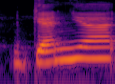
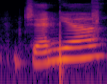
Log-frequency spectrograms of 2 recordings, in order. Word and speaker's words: Genya: I'm kind of not sure how to pronounce her name because I heard it both Genya and Jenya. So I kind of like Jenya, so we're gonna go with Jenya. Because the first thing I heard.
